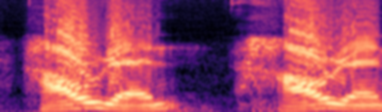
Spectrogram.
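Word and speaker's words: 好人: Now the next one is 好人. 好 is 三声, and 人 is second tone.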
